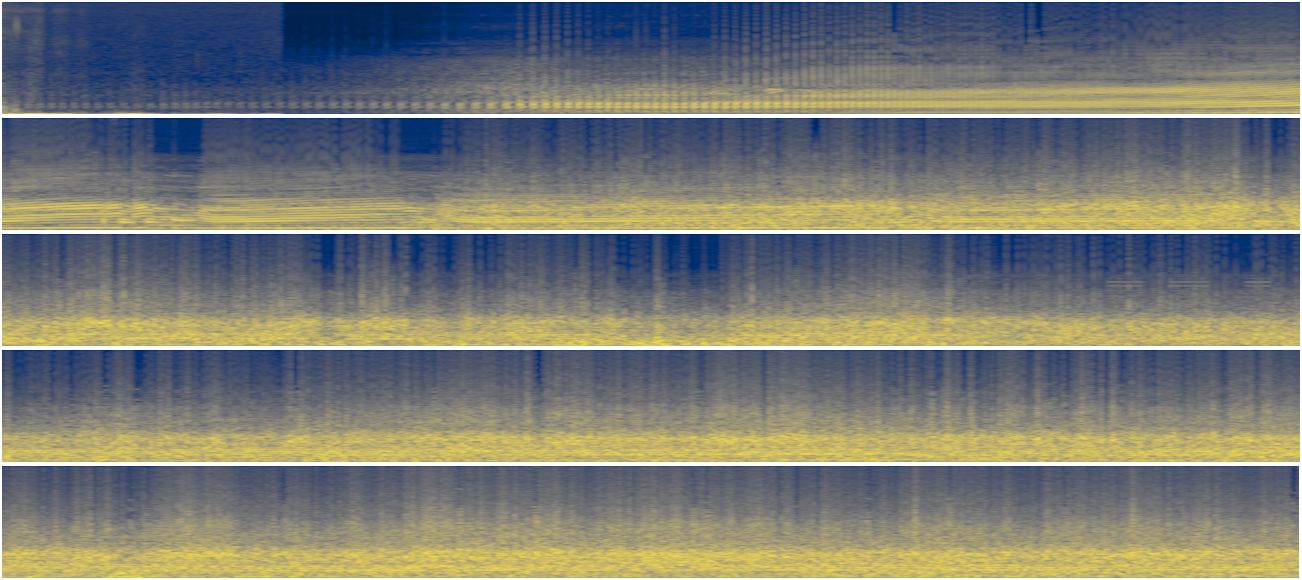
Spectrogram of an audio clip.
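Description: Motorcycle engine pulling away and accelerating through the gears, its pitch climbing and dropping back at quick shifts a few seconds in. It then settles into a steady high-speed run whose pitch creeps slowly upward, with wind noise heard from on board.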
